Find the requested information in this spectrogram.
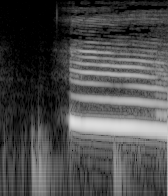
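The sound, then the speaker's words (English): A single long voiced yawn follows a short breathy inhale. It holds a steady, strongly toned pitch that sinks slightly as it fades. “That yawn came at the exact perfect time.”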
